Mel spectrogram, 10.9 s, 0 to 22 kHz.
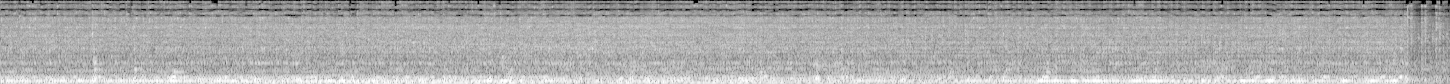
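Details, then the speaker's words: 1974 Evinrude 6 hp Fisherman outboard, not run since Labor Day weekend, running in a test barrel; steady, even low burble with no misses or knocks from start to finish: a great runner. "Another great runner. I'm going to shut the gas off this one now. Well, this one ran pretty good."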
